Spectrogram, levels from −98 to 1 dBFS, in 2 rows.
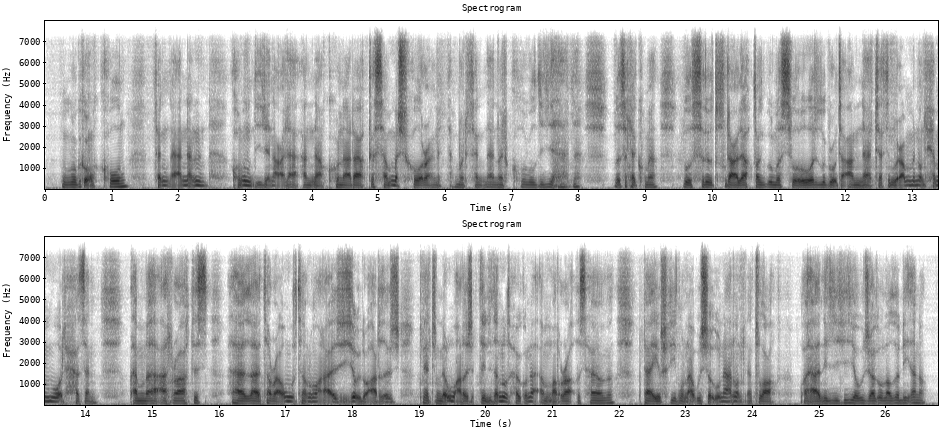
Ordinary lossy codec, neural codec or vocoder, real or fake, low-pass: Opus, 64 kbps; autoencoder, 22.05 kHz, a latent of 192 numbers a frame, VITS, trained on many speakers; fake; 7.2 kHz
